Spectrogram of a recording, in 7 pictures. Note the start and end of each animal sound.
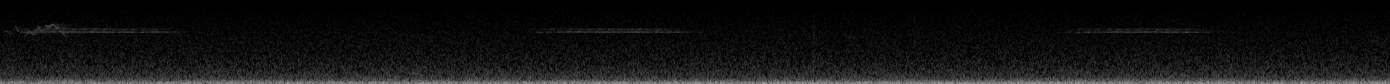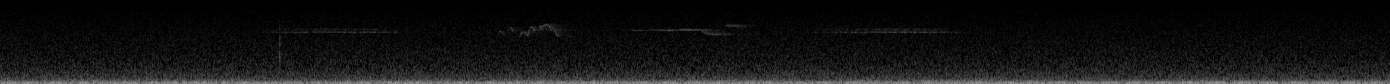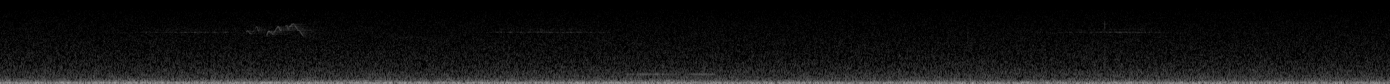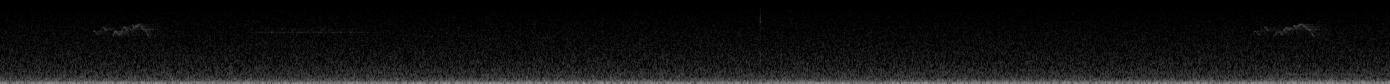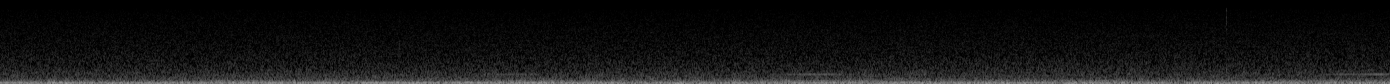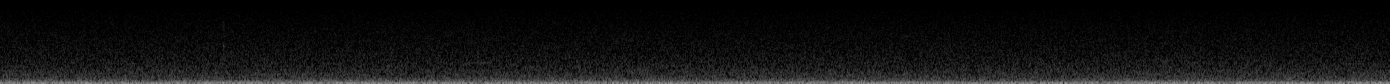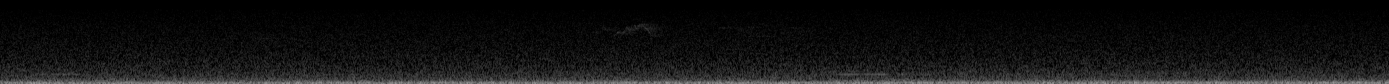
0.0s-0.7s: Magnolia Warbler (Setophaga magnolia)
0.1s-2.0s: Dark-eyed Junco (Junco hyemalis)
5.2s-7.0s: Dark-eyed Junco (Junco hyemalis)
10.6s-12.2s: Dark-eyed Junco (Junco hyemalis)
16.5s-17.9s: Dark-eyed Junco (Junco hyemalis)
18.8s-19.6s: Magnolia Warbler (Setophaga magnolia)
20.0s-21.4s: Black-throated Green Warbler (Setophaga virens)
21.9s-23.7s: Dark-eyed Junco (Junco hyemalis)
29.0s-30.3s: Dark-eyed Junco (Junco hyemalis)
30.1s-31.0s: Magnolia Warbler (Setophaga magnolia)
32.6s-33.9s: Dark-eyed Junco (Junco hyemalis)
38.2s-39.5s: Dark-eyed Junco (Junco hyemalis)
42.5s-43.3s: Magnolia Warbler (Setophaga magnolia)
44.2s-45.3s: Dark-eyed Junco (Junco hyemalis)
54.2s-54.9s: Magnolia Warbler (Setophaga magnolia)
89.3s-90.0s: Magnolia Warbler (Setophaga magnolia)

